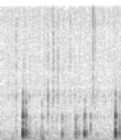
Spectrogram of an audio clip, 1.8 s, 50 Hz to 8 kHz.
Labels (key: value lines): label: biophony, sea urchins (Echinidae)
recorder: SoundTrap 600 or HydroMoth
